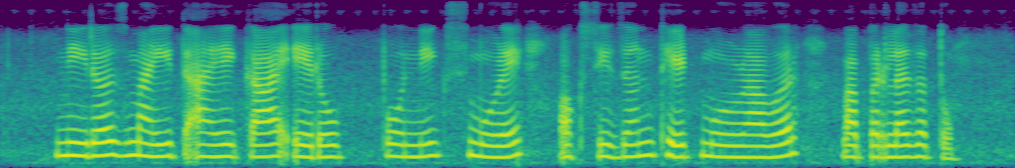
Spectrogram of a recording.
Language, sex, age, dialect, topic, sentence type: Marathi, female, 18-24, Varhadi, agriculture, statement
